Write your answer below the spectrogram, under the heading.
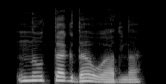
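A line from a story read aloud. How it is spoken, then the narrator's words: Sigh. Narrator (Russian): вздохнула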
